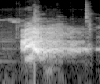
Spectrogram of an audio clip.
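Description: A pit bull's single loud vocalization, starting a little way in and trailing off over about a second and a half.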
